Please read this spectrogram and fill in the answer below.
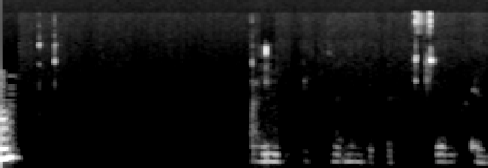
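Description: A spoken word trails off at the very start, then near silence. From about two seconds in, a faint voice comes through in short, broken pieces over a video call, with a few faint clicks.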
